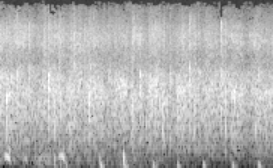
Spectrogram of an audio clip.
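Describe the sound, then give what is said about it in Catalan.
Steady applause from a group for a sister of a religious community, dense rapid clapping that stays loud and even throughout, with a few low thumps scattered under the crackle. “I un aplaudiment a l'altra germana de la meva comunitat”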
